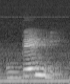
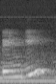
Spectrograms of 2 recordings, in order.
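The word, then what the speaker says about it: dengue: तो options are bird flu, chicken pox, cholera and डेंगी. इट is pronounced as डेंगी. ठीक है, किस चीज से हम इसको प्रोनाउंस करते हैं? कैसे प्रोनाउंस करते हैं? इट इज डेंगी, नॉट डेंगू.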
